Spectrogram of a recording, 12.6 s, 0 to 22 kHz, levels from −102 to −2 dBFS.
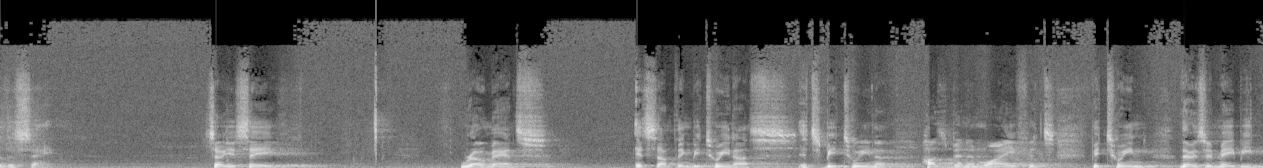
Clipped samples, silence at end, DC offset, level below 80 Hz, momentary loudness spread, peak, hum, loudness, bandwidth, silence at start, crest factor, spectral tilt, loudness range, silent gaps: under 0.1%; 0 s; under 0.1%; -52 dBFS; 21 LU; 0 dBFS; none; -18 LUFS; over 20 kHz; 0 s; 20 dB; -4 dB/octave; 4 LU; none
